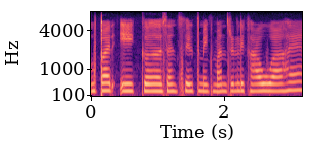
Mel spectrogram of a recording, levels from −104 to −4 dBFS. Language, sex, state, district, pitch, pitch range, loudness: Hindi, female, Uttar Pradesh, Budaun, 245 Hz, 240-250 Hz, -22 LUFS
